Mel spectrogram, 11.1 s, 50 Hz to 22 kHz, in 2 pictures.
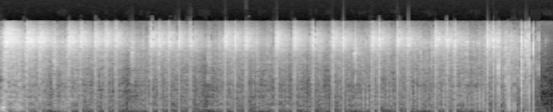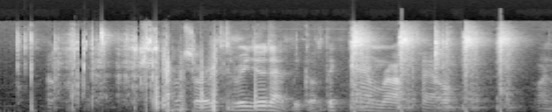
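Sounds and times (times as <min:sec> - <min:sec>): typewriter typing: 0:00.0 - 0:05.4, 0:09.0 - 0:10.7.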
